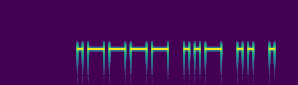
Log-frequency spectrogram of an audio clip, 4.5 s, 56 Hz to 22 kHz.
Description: Morse code, heard as a keyed tone, about 15 wpm, 700 Hz. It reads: 1UIE
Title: Four Challenging Letter-Number Combinations 15wpm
